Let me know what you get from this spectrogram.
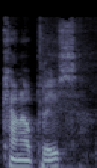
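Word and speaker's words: Canal+: Yeah, and then separately, I have been asked to do an interview with Canal Plus. But how do you say that? – Canal Plus.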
